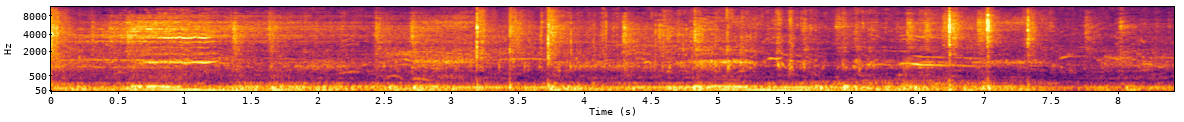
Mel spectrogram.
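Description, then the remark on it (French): Horses clip-clop in a steady run of hoof strikes over a constant low rumble, with a few high whinnying calls rising now and then and indistinct voices mixed in. “Des chevaux.”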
